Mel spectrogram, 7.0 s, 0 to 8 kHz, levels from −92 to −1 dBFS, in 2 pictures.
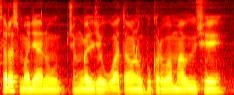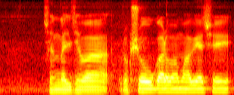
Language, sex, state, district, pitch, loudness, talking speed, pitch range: Gujarati, male, Gujarat, Valsad, 105 Hz, -16 LUFS, 130 wpm, 100-110 Hz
